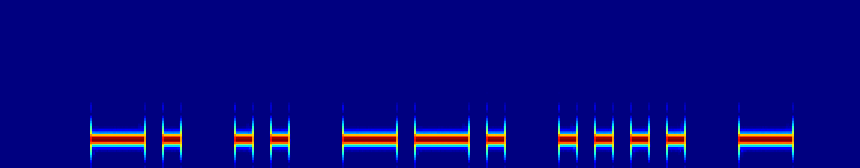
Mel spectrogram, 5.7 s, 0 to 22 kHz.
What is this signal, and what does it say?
Morse code, heard as a keyed tone, about 10 wpm, 700 Hz. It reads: NIGHT
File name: Book One / 01-Chapter 1 - 10 WPM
